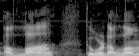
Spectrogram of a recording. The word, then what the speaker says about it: Allah: So the rule says that if you have fatha or kasr or dhamma right before the word Allah must be pronounced with a heavy sound.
